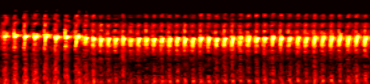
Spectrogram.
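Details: Drongo delivering an unbroken, very fast trill of high, slightly buzzy notes, steady in pitch and loudness throughout.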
